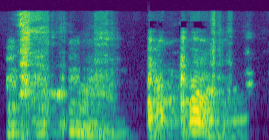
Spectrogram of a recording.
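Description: A person laughing and clearing their throat, in two short voiced bursts.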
